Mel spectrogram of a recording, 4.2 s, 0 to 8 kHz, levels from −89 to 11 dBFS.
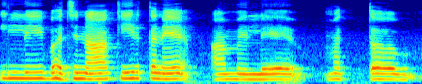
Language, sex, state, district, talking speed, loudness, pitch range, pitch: Kannada, female, Karnataka, Bijapur, 85 wpm, -15 LUFS, 185-210 Hz, 195 Hz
